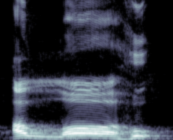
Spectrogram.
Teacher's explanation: Didahului oleh harakat fathah atau domah. Bunyi a atau u. Kesananya lafaz Allah dibaca tebal ya. Lam jalalah lafaz Allah. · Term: tebal tafkhim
